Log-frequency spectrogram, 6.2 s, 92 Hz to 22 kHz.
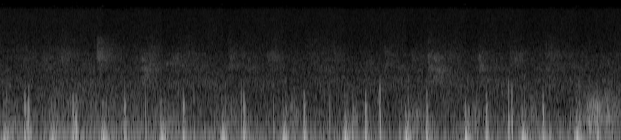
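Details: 22-year-old female's forceful, racing pounding heartbeat (palpitations) at about 100 beats a minute, body shaking with each beat, recorded while trying to calm down to sleep after deep breaths failed; soft breathing with heavy rain behind.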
